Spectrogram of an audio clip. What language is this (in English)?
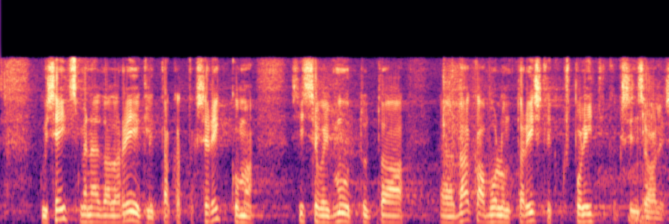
Estonian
